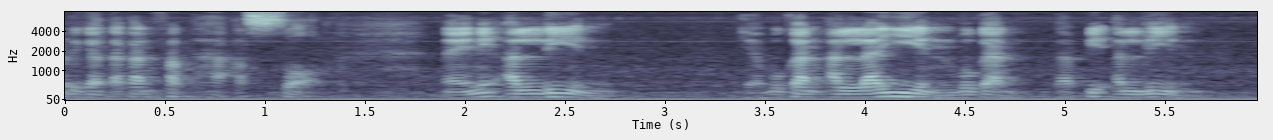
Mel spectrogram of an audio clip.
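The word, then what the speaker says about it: اللين: Ya, sebagian dari kita kadang ada yang membacanya al-layyin. Nah, ini kurang tepat ya. Yang benar al-lin, lamnya di kasroh, bukan di fathah.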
